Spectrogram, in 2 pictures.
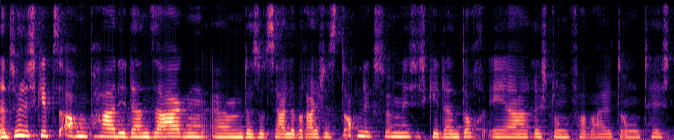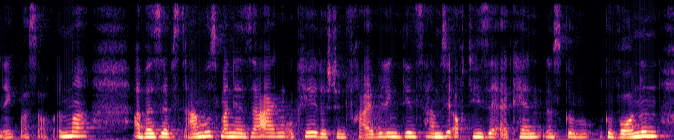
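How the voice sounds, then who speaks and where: A woman at medium pitch talks at a moderate pace with fairly even intonation and hardly any pauses. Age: 30s. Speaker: social sector statistics staff member. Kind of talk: interview. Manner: hesitant with filler sounds.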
